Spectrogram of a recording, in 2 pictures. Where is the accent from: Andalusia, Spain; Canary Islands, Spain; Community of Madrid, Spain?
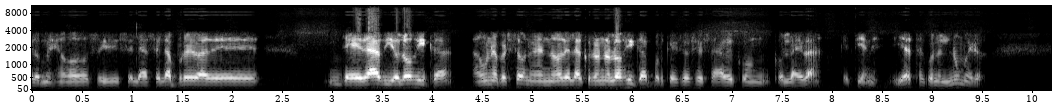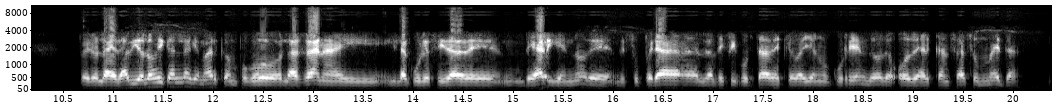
Andalusia, Spain; Ubrique; si me quiero definir como ubriqueño, como gaditano, como español, como europeo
